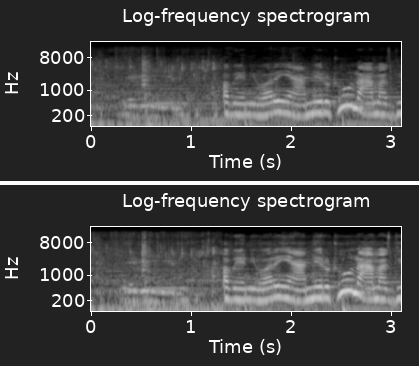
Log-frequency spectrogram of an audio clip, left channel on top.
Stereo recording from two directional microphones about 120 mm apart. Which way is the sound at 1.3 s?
5° left (ahead or behind).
